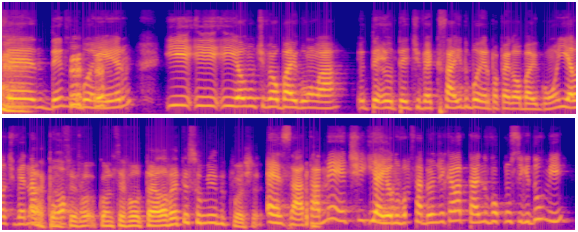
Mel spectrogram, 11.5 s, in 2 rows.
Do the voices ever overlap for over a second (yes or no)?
no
